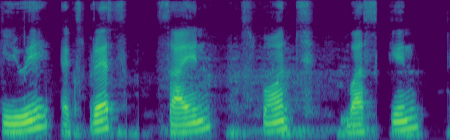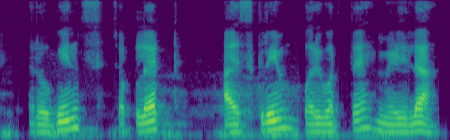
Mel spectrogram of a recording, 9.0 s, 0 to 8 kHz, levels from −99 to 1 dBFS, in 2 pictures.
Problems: none marked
